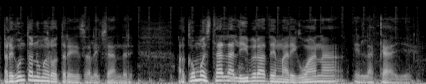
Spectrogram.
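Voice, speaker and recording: A man's voice: medium pitch, very animated, fast talker, over music, natural voice. A man playing a formal, bureaucratic immigration officer in a prank phone call, sternly polite and officious. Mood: solemn. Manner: formal, officious, repeats the name.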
